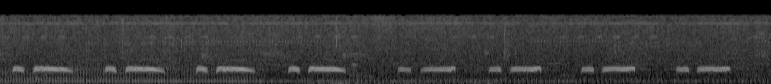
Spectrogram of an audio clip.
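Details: Spotted dove cooing at a trapping site: a repeated series of short-then-long mellow hoots, steady about once a second, with a low droning hum during the first few seconds.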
